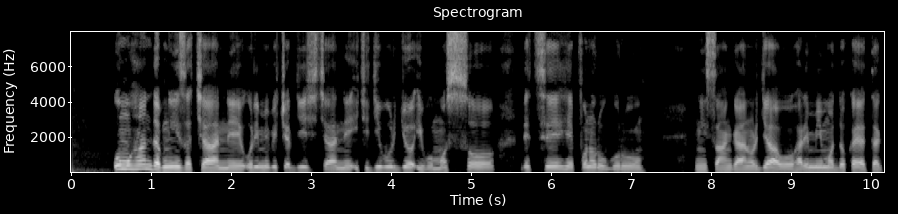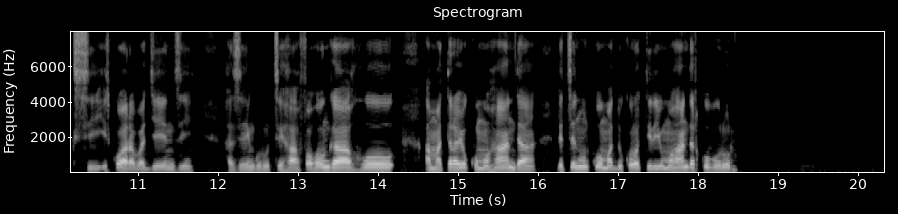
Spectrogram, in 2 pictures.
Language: Kinyarwanda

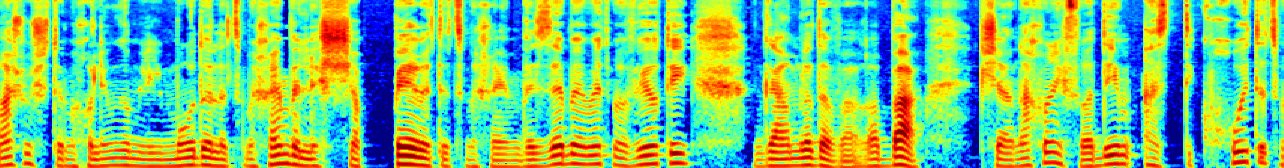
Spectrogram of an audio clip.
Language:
Hebrew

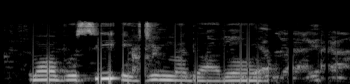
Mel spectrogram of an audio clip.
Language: Igbo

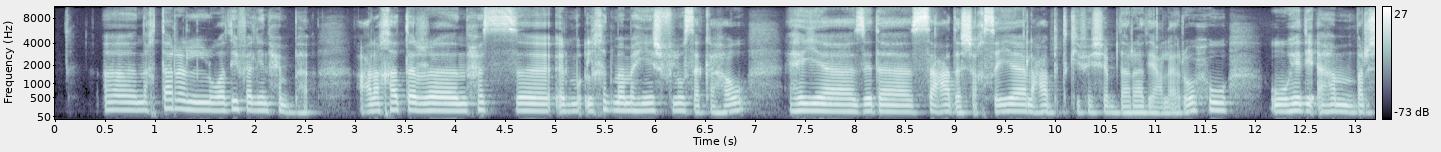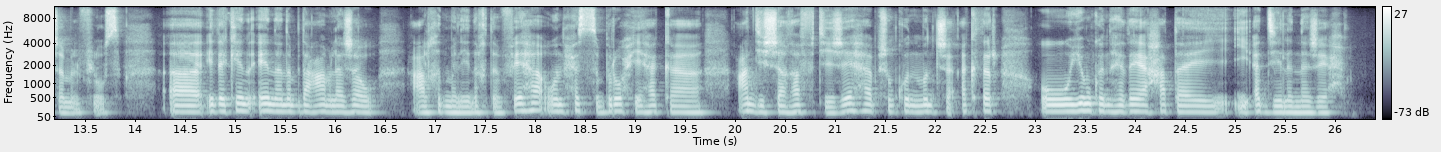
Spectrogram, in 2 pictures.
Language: Tunisian Arabic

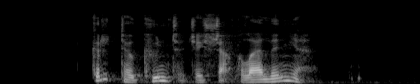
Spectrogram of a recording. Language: Manx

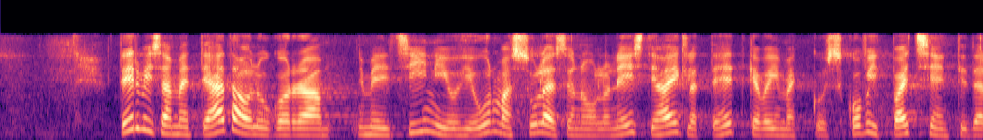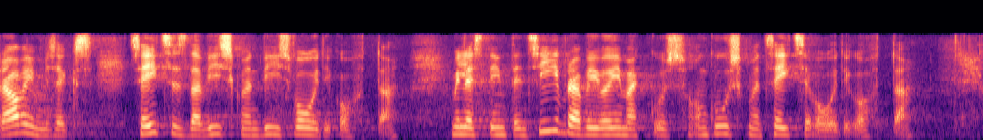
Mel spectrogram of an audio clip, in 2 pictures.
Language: Estonian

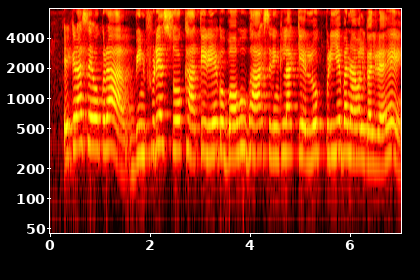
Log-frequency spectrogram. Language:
Bhojpuri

